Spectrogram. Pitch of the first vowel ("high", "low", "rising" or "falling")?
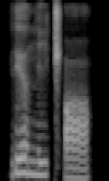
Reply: high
